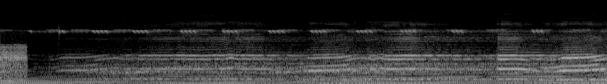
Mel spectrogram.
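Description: Cricket chirping, a short high pulse about twice a second, over slow wordless background music with long, wavering held notes.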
